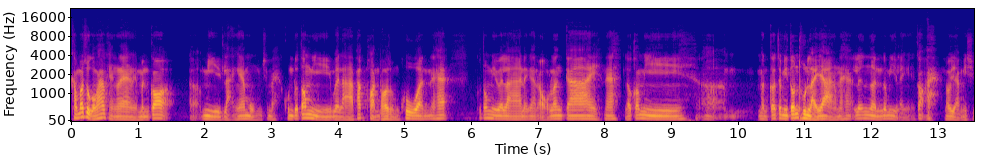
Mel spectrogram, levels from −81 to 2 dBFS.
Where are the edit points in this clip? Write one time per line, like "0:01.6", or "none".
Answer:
0:08.2

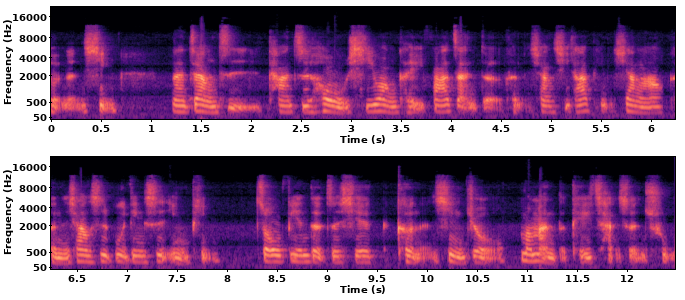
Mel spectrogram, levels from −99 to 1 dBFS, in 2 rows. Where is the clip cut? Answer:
0:06.1
0:09.6

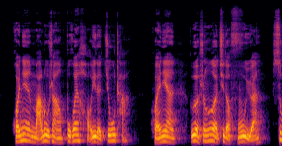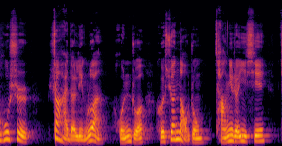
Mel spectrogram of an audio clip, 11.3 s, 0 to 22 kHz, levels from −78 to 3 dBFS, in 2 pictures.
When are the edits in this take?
0:02.7
0:05.4
0:09.9

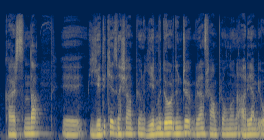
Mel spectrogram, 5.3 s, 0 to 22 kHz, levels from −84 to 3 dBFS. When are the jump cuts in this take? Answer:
0:01.7
0:02.3
0:02.9
0:04.1

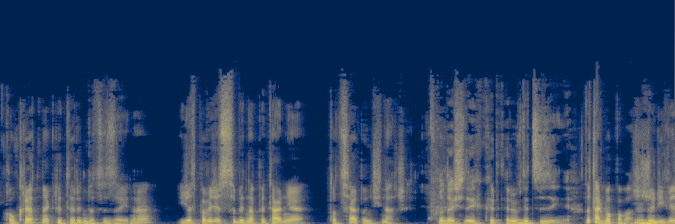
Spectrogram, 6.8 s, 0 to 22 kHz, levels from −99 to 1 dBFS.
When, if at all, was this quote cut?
0:01.6
0:03.6
0:04.2

